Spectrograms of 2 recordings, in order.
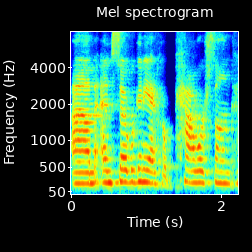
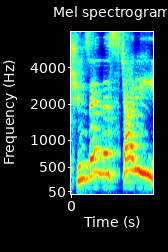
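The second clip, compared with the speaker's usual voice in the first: play-acted piercing, shrill, very high-pitched all-out shout; 11 semitones higher than usual. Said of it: "he shouts".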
